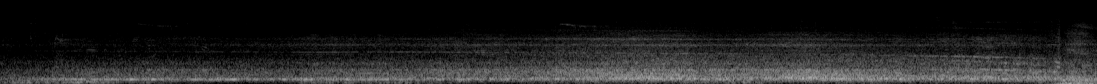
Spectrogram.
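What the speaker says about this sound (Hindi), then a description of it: "आप देखोगे सामने तो मेरी ट्रैम आ रही है" A tram pulling in at a city stop in Australia, a steady close rumble of wheels and motor that swells and grows louder toward the end, with no talk over it.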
